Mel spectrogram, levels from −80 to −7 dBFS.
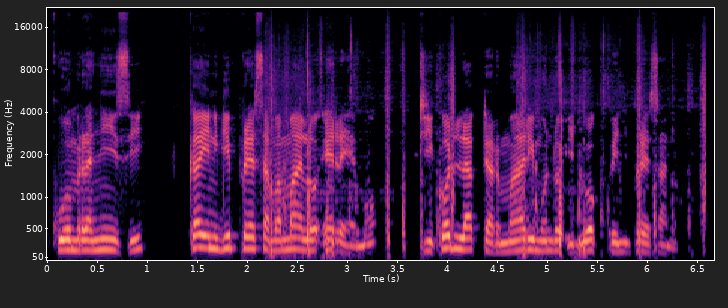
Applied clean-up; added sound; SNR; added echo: classical method spectral subtraction.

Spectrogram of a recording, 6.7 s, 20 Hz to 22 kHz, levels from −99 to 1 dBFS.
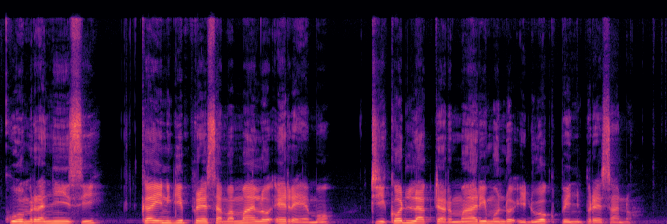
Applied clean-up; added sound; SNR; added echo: none; none; none; none.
